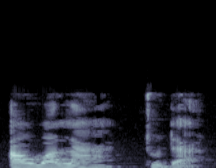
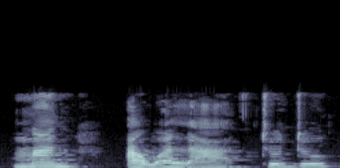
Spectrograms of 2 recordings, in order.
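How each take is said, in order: First: Gambian-accented Wolof answer, "tuda" with final a. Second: Senegalese-accented Wolof answer, "tudu" with final u. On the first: Teacher modelling the other person's reply, Gambian accent. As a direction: end "tuda" on "ah", Gambian style. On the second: Teacher modelling the other person's reply, Senegalese accent. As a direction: end "tudu" on "oo", Senegalese style. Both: Shown as a demonstration. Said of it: "tudu and tuda is just accent".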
